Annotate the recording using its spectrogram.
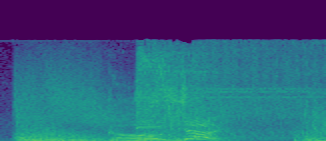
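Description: A young man shouts with effort.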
